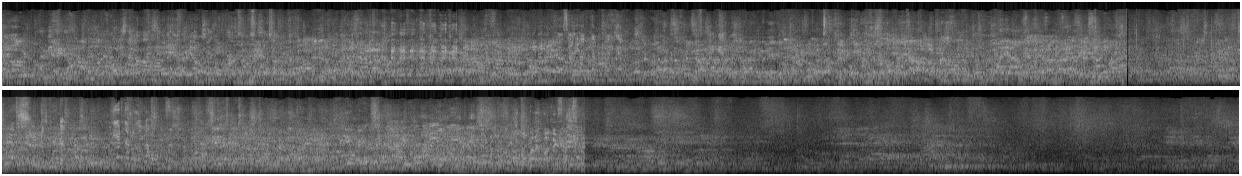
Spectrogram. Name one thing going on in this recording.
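A crowd of adults chatters loudly in an echoing room.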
